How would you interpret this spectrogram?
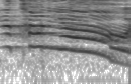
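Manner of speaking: high, drawn-out happy announcement; excited reveal. Real, not acted. Revealing the favorite character to viewers, excited. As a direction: sing out the name, slow and high.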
